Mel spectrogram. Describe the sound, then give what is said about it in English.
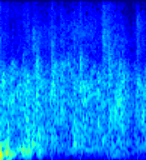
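A crowd claps their hands in a dense, steady patter of overlapping claps that holds fairly soft and even throughout, with no voices standing out. “And somebody ought to give him a hand clap.”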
